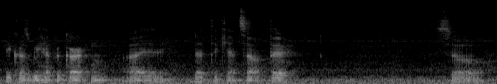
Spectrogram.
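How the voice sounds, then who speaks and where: Gentle and unhurried, a fairly low-pitched man who creates ASMR videos rambles softly through a casual story. You can hear clear background noise in the roomy recording.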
